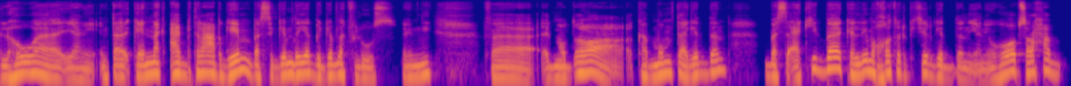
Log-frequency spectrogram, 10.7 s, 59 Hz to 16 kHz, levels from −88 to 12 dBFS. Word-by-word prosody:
اللي 110 -1 -1
هو 140 +5 +3
يعني 100 -7 -2
أنت 110 +2 -3
كإنّك 120 +4 +1
قاعد 140 0 +3
بتلعب 145 -1 +2
game، 150 +6 +6
بس 120 -2 0
الgame - - -8 0.2
ديّة 135 +2 +4
بتجيب 125 -2 -1
لك 130 -2 0
فلوس، 105 -2 -5
فاهمني، 115 +5 -1 0.5
فالموضوع 105 - 0
كان 120 -2 -6
مُمتع 130 +1 +1
جدًا، 135 +8 -2 0.4
بس 115 0 +2
أكيد 155 - -2
بقى 190 0 +6
كان 130 -8 0
ليه 155 - +2
مخاطر 145 -1 0
كتير 125 +2 -4
جدًا، 105 -4 -4
يعني 85 -2 -6
وهو 125 - +2
بصراحة 150 -1 +1
125 Hz, 170 wpm, -23 LUFS, 110-140 Hz, 0.5 s, game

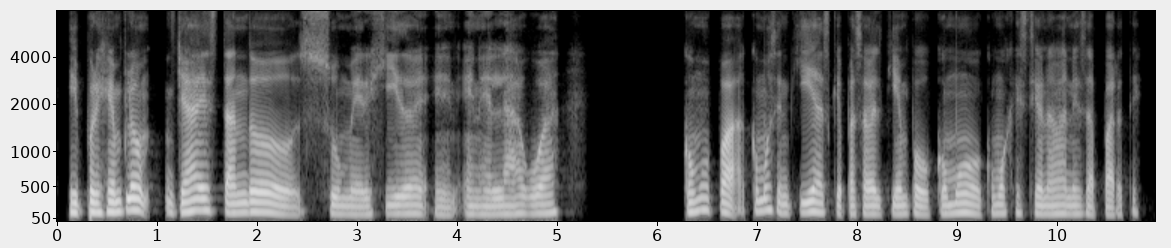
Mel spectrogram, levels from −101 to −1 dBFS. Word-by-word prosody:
Y 135 - +5
por 140 0 +3
ejemplo, 145 +4 +4
ya 140 +5 +3
estando 135 -7 +3
sumergido 115 -1 -2 0.2
en 105 -2 -6
en 110 -1 -4
el 110 0 0
agua. 120 +3 -1 1.2
¿Cómo 155 +5 +1
pa 140 -5 +2
cómo 160 +2 -1
sentías 135 0 -1
que 115 - -3
pasaba 115 0 -1
el 110 -1 -2
tiempo 115 +1 -1
o 105 -2 0
cómo 120 0 0
cómo 125 0 -3
gestionaban 120 -2 -3
esa 115 0 -3
parte? - - -6
120 Hz, 130 wpm, -22 LUFS, 115-140 Hz, 1.2 s, Y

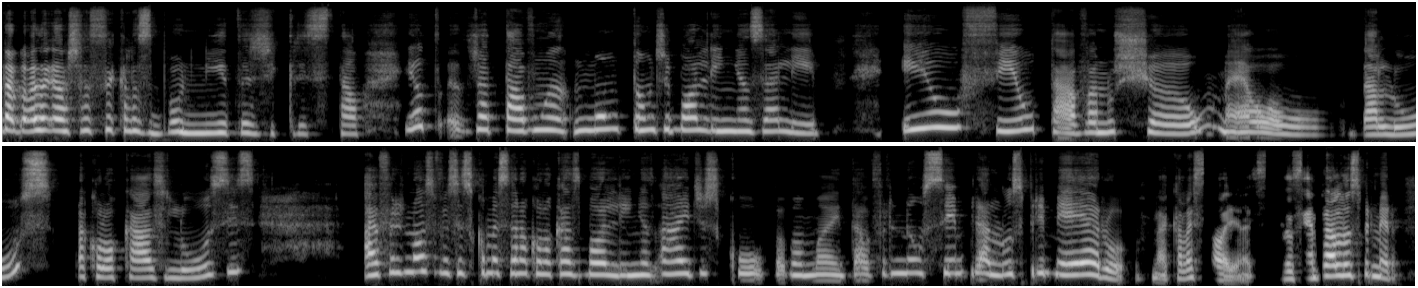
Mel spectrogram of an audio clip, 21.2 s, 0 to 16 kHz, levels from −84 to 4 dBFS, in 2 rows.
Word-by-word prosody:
Ainda, 330 - +10
agora, 310 +1 +6
achasse 310 +2 -3
aquelas 300 -4 -2
bonitas 245 0 0
de 230 0 -11
cristal, 225 0 -7 0.3
eu 400 +5 -1
t 440 +2 -22 0.2
já 340 +4 +1
estava 320 -2 +2
uma 325 -2 +1
um 315 +2 +1
montão 340 -1 +1
de 335 +1 -2
bolinhas 300 -3 +1
ali, 265 -5 -3 0.6
e 350 +3 +4
o 390 -1 +4
fio 305 -3 -2
estava 260 -7 -1
no 260 +2 +2
chão, 245 0 0
né, 135 - +1
o 200 - -1 0.3
da 205 0 +3
luz, 210 - 0
pra 255 - -4
colocar 235 -2 0
as 230 0 -3
luzes. 285 - -3 0.8
Aí 290 +2 +5
eu - - 0
falei: 365 +3 -2
"Nossa, 380 0 +1
vocês 345 -2 -2
começaram 345 -1 -1
a - - -20
colocar 325 0 0
as 300 -2 -2
bolinhas". 300 -1 +2
"Ai, 330 +1 +1
desculpa, 340 +1 -6
mamãe", 300 +1 0
e 285 - -4
tal, 300 - -6
eu - - -9
falei: 345 +1 -5
"Não, 350 0 -2
sempre 345 +1 -2
a - - +2
luz 305 +1 -1
primeiro", 305 - +3 0.2
naquela 200 +2 -4
história, - - -1
né, - - -7
s - - -14 0.2
sempre 220 +6 +4
a - - +11
luz 290 0 +4
primeiro. 260 -10 -1
300 Hz, 175 wpm, -23 LUFS, 250-335 Hz, 0.8 s, a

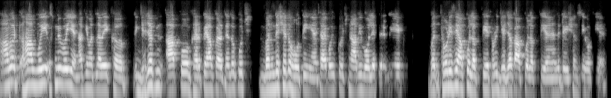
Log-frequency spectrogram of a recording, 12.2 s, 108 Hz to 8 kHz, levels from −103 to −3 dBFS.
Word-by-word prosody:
हाँ, 180 +1 +1
बट 215 0 0
हाँ 190 +1 +5
वही 195 +2 +3
उसमें 205 +3 -4
वही 195 -1 +4
है - - +3
ना 140 +1 0
कि 160 +2 -7
मतलब 155 -1 0
एक 150 +1 +2
अ, 140 +1 -3
एक 140 -2 -8
झिझक 175 +7 +1 0.3
आपको 155 +2 +3
घर 145 0 +1
पे 160 - +2
आप 160 0 +4
करते 150 0 +3
हैं 155 - -3
तो 165 - -3
कुछ 165 -1 -8 0.4
बंदिशें 165 +4 +1
तो 175 - +1
होती 145 +1 -1
ही 140 - -9
हैं, 130 0 -3
चाहे 150 +1 +3
कोई 150 +1 -3
कुछ 150 0 -12
ना 140 -1 +2
भी 150 - -7
बोले 140 +6 0
फिर 440 - -9
भी - - -8
एक 150 0 -9 0.5
ब 150 +1 -3
थोड़ी-सी 175 +2 +2
आपको 165 +2 +2
लगती 145 0 0
है, 150 - +3
थोड़ी 155 +2 -6
झिझक 140 +2 0
आपको 140 - +1
लगती 135 0 -6
है, 130 0 -2
हेंज़िटेशन्स 130 +1 -7
सी - - -12
ही - - -7
होती 125 0 -12
है। - - -13
150 Hz, 250 wpm, -17 LUFS, 145-170 Hz, 0.5 s, हाँ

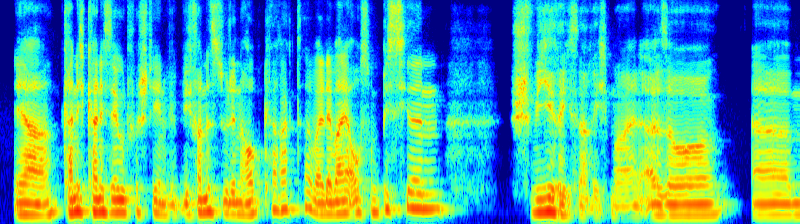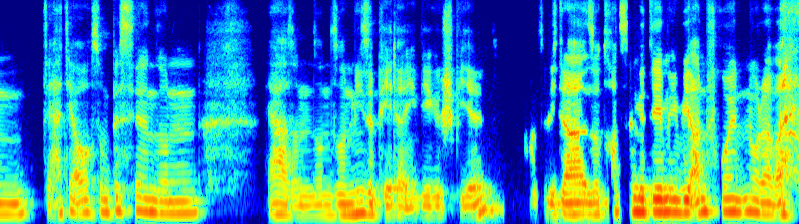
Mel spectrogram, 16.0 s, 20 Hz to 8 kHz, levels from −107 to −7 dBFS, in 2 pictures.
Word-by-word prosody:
Ja, 105 +2 +4
kann 125 -2 +5
ich 130 -1 +4
kann 125 -2 +6
ich 125 - +4
sehr 125 - +3
gut 120 0 +3
verstehen. 120 -4 -2
Wie - - -8
wie 100 - -2
fandest 125 +4 +3
du 115 - -2
den 105 -1 +1
Hauptcharakter? 150 +8 -2
Weil, 105 - +4
der 110 - +4
war 115 +1 +5
ja 120 - +4
auch 120 +1 0
so 120 - -5
'n 120 - -3
bisschen 155 +1 +1 0.6
schwierig, 125 -6 +3
sag - - -4
ich - - -8
mal. 90 +1 -4
Also, 100 +3 +1 0.3
ähm, 105 +1 -2
der - - -7
hat 120 - -9
ja - - -3
auch 120 +3 -3
so 120 +2 -7
'n 120 - -4
bisschen 135 -1 -3
so 115 - -6
'n 115 +1 -5 0.6
ja, 105 -1 -2
so 90 -1 -9
'n 95 0 -8
so - - -9
'n 95 0 -9
so 100 +2 -7
'n 100 - -1
Miesepeter 105 -5 -3
irgendwie 85 +3 -6
gespielt. 90 - -4 0.4
Kannst 110 - -17
du - - -10
dich 100 - -4
da 105 0 +3
so 105 0 -2
trotzdem 130 +4 -4
mit 125 0 +3
dem 125 0 +6
irgendwie 125 -1 +3
anfreunden 130 0 0
oder 110 -4 -1
war 105 +2 +5
115 Hz, 220 wpm, -30 LUFS, 100-125 Hz, 0.6 s, kann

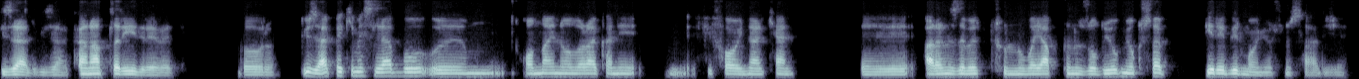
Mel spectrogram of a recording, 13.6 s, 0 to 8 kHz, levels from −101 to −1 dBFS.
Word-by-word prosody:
güzel, 95 -1 +4
güzel. 90 +1 -7
Kanatlar 110 0 +5
iyidir, 105 -3 +2
evet. 85 -1 -3 0.7
Doğru. 95 -2 -2 0.2
Güzel. 120 -5 +4
Peki 145 -1 0
mesela 140 -1 0
bu, 140 0 +1
ımm, 115 0 -1 0.3
online 120 +1 0
olarak, 115 0 0
hani, 110 0 -2 0.3
eee, - - -10 0.2
FIFA - - -5
oynarken, 105 0 -1 0.7
eee, 100 +1 -2
aranızda 110 +1 +4
böyle, 110 0 +2
turnuva 105 0 -1
yaptığınız 110 0 0
oluyor 115 +3 +2
mu 125 - +1
yoksa 120 0 0 0.4
bire 120 -3 +5
bir 115 0 +4
mi 100 -2 -2
oynuyorsunuz 90 -1 -8
sadece? 90 0 -10
110 Hz, 130 wpm, -25 LUFS, 100-115 Hz, 0.7 s, Kanatlar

